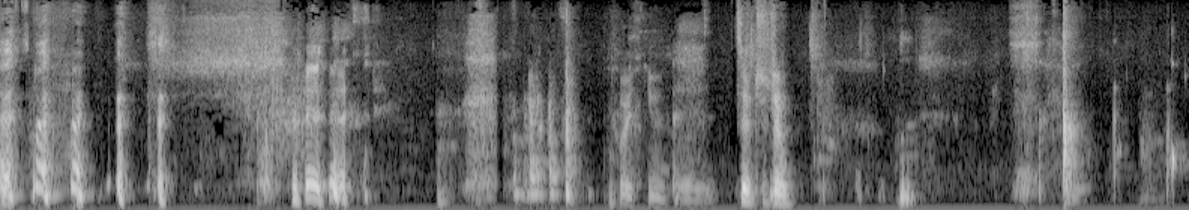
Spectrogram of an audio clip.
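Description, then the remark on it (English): A voice imitates a creaking screen door from a scary movie, making a series of strained, warbling squeaks and groans in uneven bursts, with brief breathy noise between them. “The Hollywood, like the screen door from like a scary movie.”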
